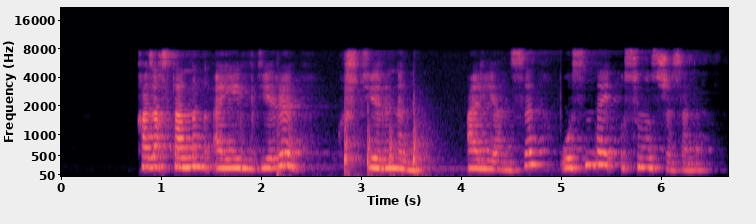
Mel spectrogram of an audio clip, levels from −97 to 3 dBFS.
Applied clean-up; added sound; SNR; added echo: none; Knock; 14 dB; reverberation time 0.6 s.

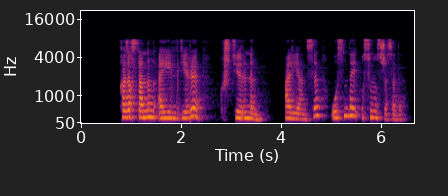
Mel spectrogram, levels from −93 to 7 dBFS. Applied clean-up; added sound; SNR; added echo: none; none; none; none.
